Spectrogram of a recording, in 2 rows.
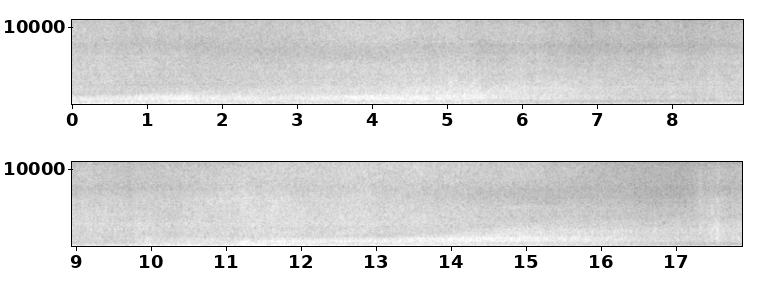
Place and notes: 旭海牡丹灣, Mudan Township - At the beach
At the beach, Sound of the waves, wind
Zoom H2n MS+XY
2 April 2018, ~13:00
